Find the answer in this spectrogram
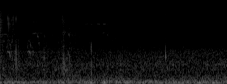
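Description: Footsteps on a gravel and grass drive, a few uneven steps, over a steady low rumble of wind on the microphone.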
